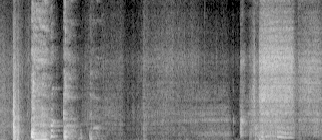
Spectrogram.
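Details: Coughing while trying to work, feeling rather hot: a cluster of about four dry coughs, a pause with room noise, then another cough and a throat clear.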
